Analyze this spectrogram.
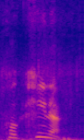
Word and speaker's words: coquina: Pronounced coquina, a locally quarried soft shell rock, and you can actually see it when on the sides.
